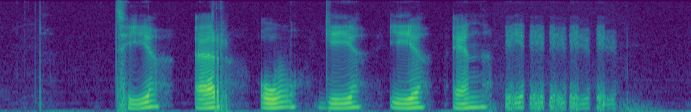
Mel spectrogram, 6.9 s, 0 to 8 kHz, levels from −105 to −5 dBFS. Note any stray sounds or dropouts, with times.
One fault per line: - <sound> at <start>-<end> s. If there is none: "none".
- laugh at 5.1-6.2 s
